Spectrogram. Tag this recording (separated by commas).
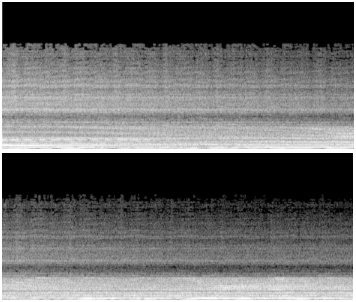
Music, New-age music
